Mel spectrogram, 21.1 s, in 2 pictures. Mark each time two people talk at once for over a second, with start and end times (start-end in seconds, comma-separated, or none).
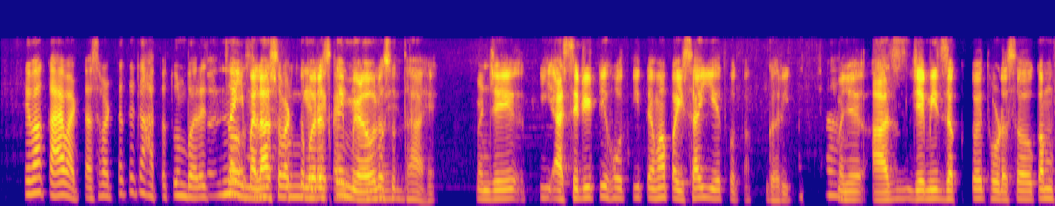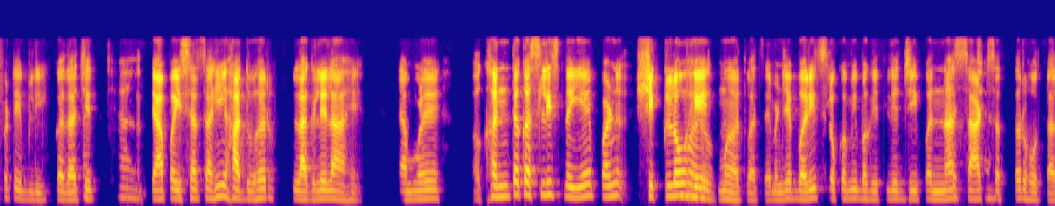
2.1-4.0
